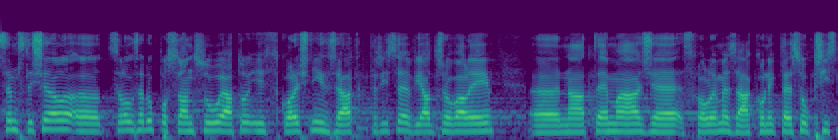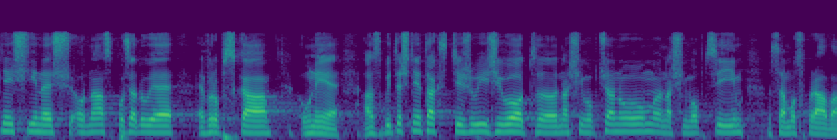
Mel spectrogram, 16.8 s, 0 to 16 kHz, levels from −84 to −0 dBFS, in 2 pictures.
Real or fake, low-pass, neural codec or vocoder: real; 7.2 kHz; none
